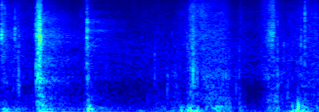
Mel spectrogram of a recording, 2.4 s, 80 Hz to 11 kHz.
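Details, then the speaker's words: T56 manual transmission reverse lockout solenoid, previously preventing reverse, now wired in: a few short dull clicks as the solenoid pulls in and opens; clicking normally after the wiring fix. "So now we just simply listen. It clicks."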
